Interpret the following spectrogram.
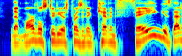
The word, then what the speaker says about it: Feige: the IO9 article that Marvel Studios president Kevin Feige, is that how you say his name? F-E-I-G-E?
